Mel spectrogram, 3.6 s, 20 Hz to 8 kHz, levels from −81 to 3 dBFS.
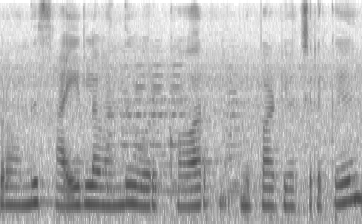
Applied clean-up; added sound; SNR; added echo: none; Bus; 13 dB; none.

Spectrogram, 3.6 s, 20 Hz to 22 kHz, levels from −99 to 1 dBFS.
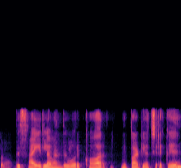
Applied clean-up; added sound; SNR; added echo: neural mask model DeepFilterNet 3.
